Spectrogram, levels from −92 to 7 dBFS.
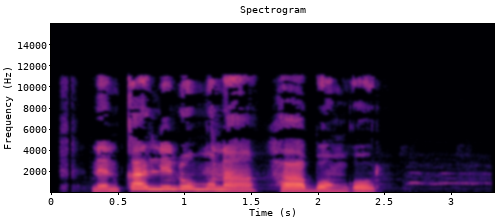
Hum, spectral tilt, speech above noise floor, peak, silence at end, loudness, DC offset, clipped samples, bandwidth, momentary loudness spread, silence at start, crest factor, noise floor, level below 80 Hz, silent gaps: none; -4 dB/octave; 33 dB; -6 dBFS; 0.9 s; -26 LUFS; under 0.1%; under 0.1%; 11.5 kHz; 11 LU; 0.3 s; 22 dB; -59 dBFS; -82 dBFS; none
